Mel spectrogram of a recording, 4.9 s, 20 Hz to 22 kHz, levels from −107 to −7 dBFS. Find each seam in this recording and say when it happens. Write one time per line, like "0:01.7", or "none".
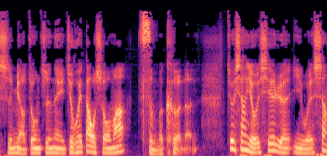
0:02.0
